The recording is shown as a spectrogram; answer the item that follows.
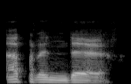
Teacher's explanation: it ends in an r so the stress is going to be here on the final thing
